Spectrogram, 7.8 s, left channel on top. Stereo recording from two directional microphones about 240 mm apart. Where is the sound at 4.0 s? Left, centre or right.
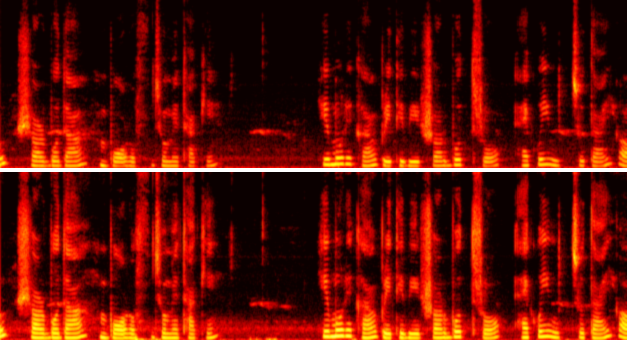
Right.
